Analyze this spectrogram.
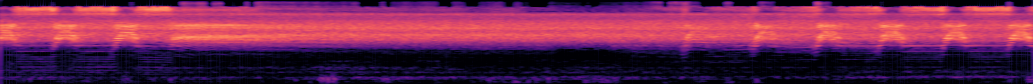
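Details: A continuous high, sizzling cicada drone after the monsoon rains, with rhythmic pulsed 'mem-mem' bursts at the start and again near the end, roughly two per second.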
